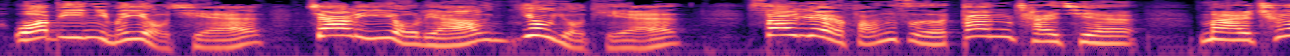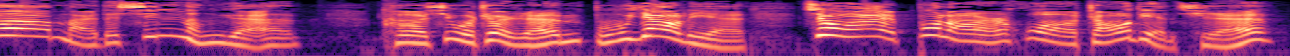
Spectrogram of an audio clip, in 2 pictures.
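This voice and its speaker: A man voicing a mocking recorded chant of a self-confessed cheat, slow and sing-song. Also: high voice, huge pitch swings, bright, forceful tone, no echo, studio quality, full character voice.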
